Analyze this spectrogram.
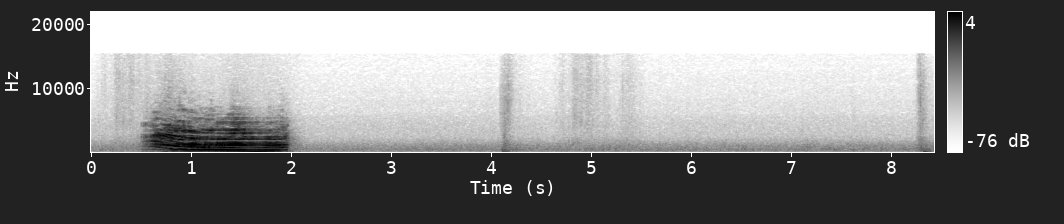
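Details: Deer giving a single loud, harsh, nasal bleating call lasting about one and a half seconds, rich in overtones, followed by near silence with a couple of faint clicks.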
